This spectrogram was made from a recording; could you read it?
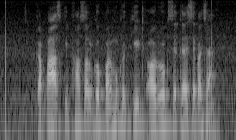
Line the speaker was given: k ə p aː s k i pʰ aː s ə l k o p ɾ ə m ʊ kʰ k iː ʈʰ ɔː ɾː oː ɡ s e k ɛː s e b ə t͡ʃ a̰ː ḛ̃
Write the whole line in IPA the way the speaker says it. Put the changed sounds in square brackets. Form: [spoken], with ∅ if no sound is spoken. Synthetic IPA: k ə p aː s k i pʰ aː s ə l k o p ɾ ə m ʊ kʰ k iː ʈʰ ɔː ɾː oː ɡ s e k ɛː s e b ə t͡ʃ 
